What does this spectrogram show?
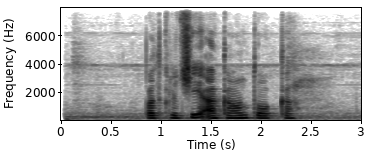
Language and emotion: Russian, neutral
